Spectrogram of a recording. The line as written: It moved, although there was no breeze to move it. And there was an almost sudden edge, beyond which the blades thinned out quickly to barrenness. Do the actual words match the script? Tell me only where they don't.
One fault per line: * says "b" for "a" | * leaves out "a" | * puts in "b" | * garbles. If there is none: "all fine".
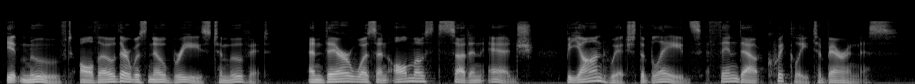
all fine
